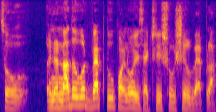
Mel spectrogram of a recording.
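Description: A man with a Malaysian accent talks at a moderate pace with ordinary pitch variation. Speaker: crypto educator. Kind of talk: informal lecture. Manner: casual, filler-heavy.

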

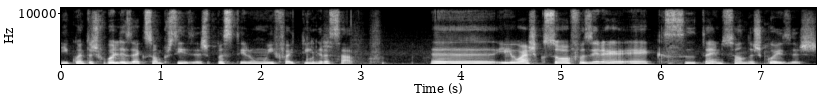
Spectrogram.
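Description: A woman talks at a moderate pace and medium pitch. Her intonation is monotone and flat, while her loudness swings widely. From Portugal, Leiria. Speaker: animator and illustrator. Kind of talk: casual interview.

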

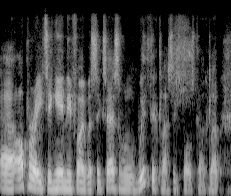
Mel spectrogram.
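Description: A man with an English accent, fairly high in pitch, at a fairly quick pace. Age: 40s. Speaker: sim racer. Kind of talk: casual chat. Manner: halting.

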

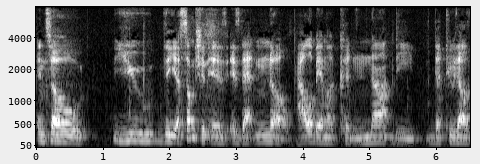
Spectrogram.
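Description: A man with an American accent speaks at a medium pitch, somewhat breathy, with audible room echo. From Florida, outside Tampa. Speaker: sports fan guest, former college football player. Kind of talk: casual chat.

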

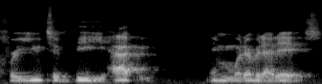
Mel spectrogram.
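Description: The man speaks at a fairly low pitch with an American accent. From Illinois (Chicago, Springfield). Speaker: actor. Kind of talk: interview.

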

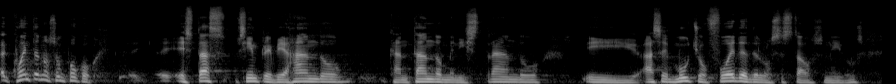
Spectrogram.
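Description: With an English accent, a man speaks at a fairly slow pace and a medium pitch. His intonation is lively, and the recording is very clean with a silent background. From United States. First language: English (speaking Spanish). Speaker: podcast host. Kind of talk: interview conversation.

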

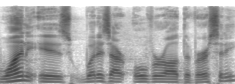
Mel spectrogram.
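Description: This man has a normal speaking voice at a fairly high pitch. He talks at a moderate pace. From Massachusetts, Worcester. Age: 40s. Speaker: cannabis entrepreneur. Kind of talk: casual interview.

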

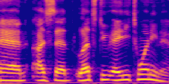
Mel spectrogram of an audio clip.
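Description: Over a silent background in a very clean recording, a man talks in a fairly high, somewhat breathy voice with ordinary pitch variation. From Texas (Irving), born in Queens, New York. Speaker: e-commerce entrepreneur and speaker. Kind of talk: casual interview chat. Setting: studio.

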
